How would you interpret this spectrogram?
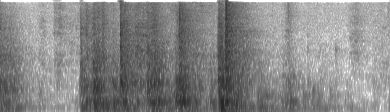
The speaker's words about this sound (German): Und dann kommt jetzt noch ein Liter Wasser dazu. Ich habe da schon mal was vorbereitet. Ich wollte das schon immer mal sagen. Deckel auf den Wassertank und in die Maschine.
